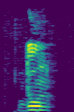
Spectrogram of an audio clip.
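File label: "дун", Komi, female; kpv audio dict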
